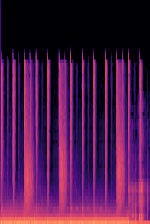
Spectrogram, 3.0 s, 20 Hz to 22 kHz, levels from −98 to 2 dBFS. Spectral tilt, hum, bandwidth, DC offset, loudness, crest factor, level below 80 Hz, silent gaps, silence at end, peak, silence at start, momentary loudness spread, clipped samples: -6 dB/octave; none; 17 kHz; under 0.1%; -23 LUFS; 16 dB; -26 dBFS; none; 0 s; -6 dBFS; 0 s; 3 LU; under 0.1%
